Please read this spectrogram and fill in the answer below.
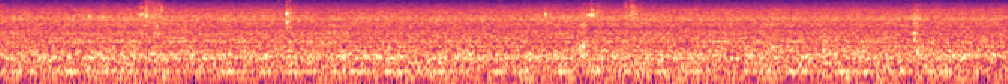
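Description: Steady mechanical room hum, like a running fan, with a few faint, soft clicks scattered through it.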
